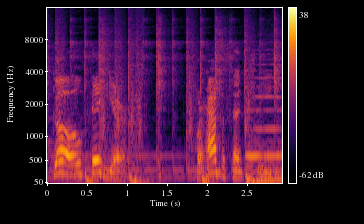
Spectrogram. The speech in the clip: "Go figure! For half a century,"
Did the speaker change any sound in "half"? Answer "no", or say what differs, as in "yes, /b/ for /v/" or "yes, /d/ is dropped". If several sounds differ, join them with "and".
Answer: yes, /p/ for /f/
